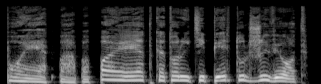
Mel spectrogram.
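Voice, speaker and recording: A man voicing a brisk, energetic young woman nurse with a firm, insistent manner. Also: sits high, no room sound, studio quality, voice pushed up. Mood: patient.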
